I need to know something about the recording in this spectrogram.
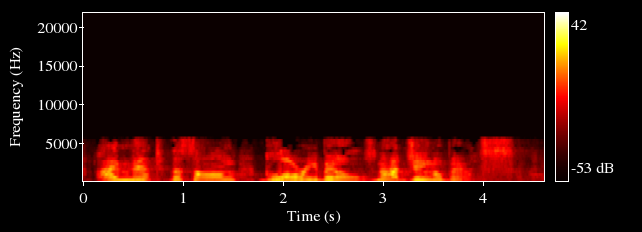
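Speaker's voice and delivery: stern, slow, scolding voice. Retelling what a lady said to him after a funeral, mock-scolding voice. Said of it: "she said in a scolding voice".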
